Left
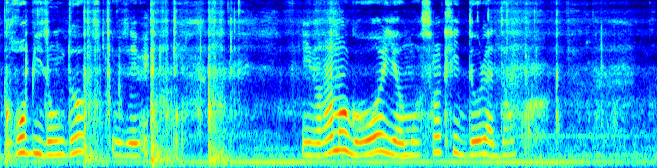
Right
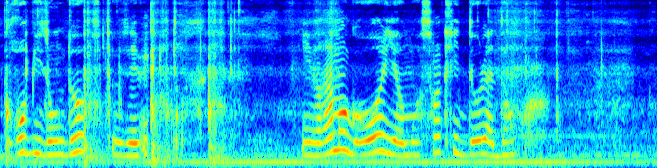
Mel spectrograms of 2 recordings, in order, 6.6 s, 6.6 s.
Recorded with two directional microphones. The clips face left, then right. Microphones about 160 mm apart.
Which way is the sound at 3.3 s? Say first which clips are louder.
Left 3 dB; 25° left (ahead or behind).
